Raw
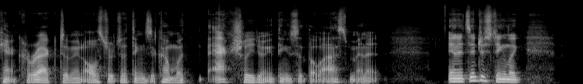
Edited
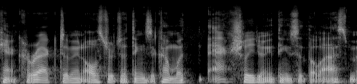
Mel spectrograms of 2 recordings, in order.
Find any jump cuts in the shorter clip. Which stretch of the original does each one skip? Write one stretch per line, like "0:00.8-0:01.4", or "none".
none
